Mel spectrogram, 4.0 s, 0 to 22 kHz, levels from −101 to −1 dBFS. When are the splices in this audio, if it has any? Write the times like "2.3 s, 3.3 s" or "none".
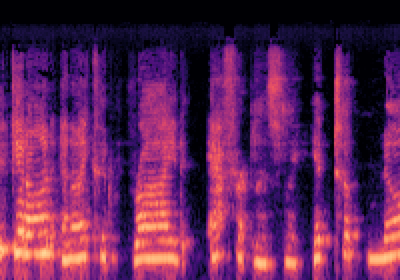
1.9 s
